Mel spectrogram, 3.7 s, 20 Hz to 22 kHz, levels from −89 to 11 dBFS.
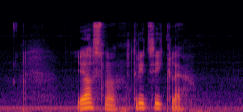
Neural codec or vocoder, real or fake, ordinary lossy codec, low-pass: none; real; none; none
